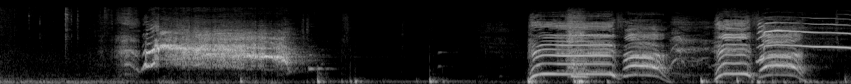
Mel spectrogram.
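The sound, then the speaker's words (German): A person lets out a series of loud, shrill screams, four piercing cries in quick succession after a brief burst of harsh noise and a quieter pause. “Wenn du das Bedürfnis hast zu schreien, solltest du das jetzt tun.”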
